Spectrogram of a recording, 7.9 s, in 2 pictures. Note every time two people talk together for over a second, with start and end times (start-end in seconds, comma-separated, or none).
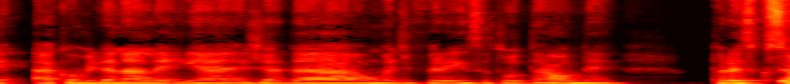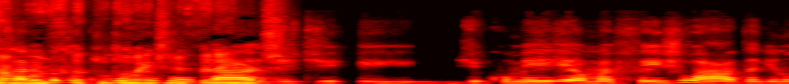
3.9-5.5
